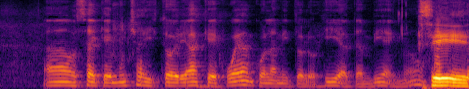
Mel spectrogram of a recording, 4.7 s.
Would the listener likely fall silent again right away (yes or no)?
no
